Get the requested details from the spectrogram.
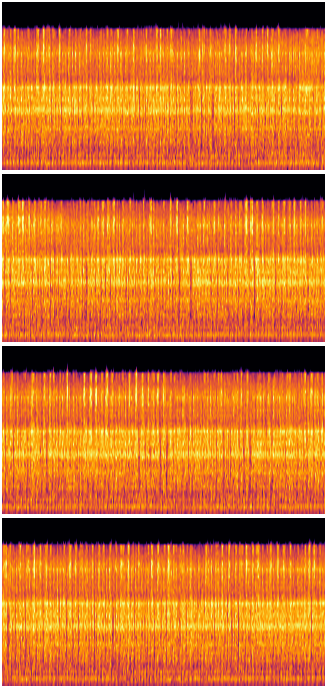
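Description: Rain patters steadily on a windscreen.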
